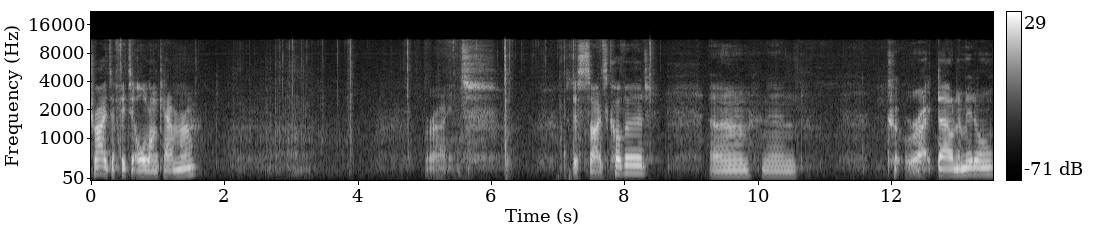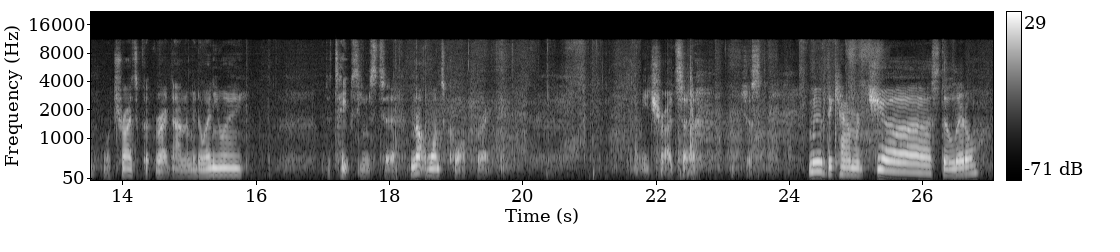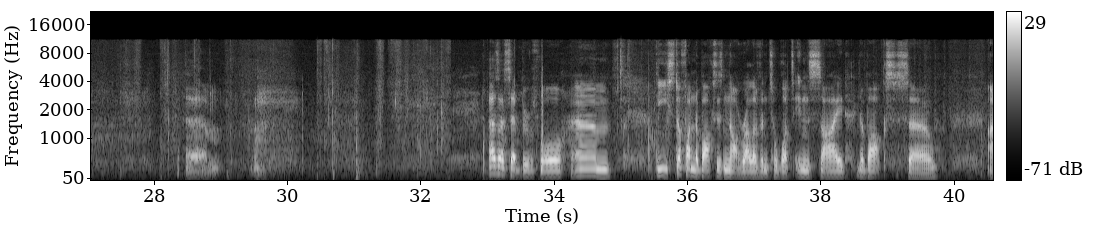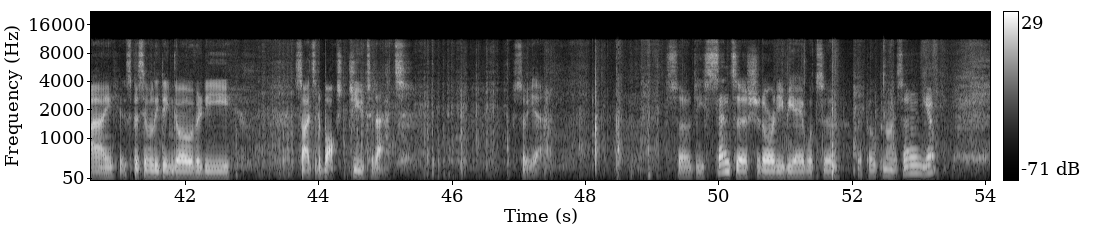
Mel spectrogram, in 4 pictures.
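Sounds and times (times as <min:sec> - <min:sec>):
cardboard box rustling scrapes: 0:18.2 - 0:22.0, 0:22.8 - 0:25.5, 0:41.6 - 0:49.3.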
